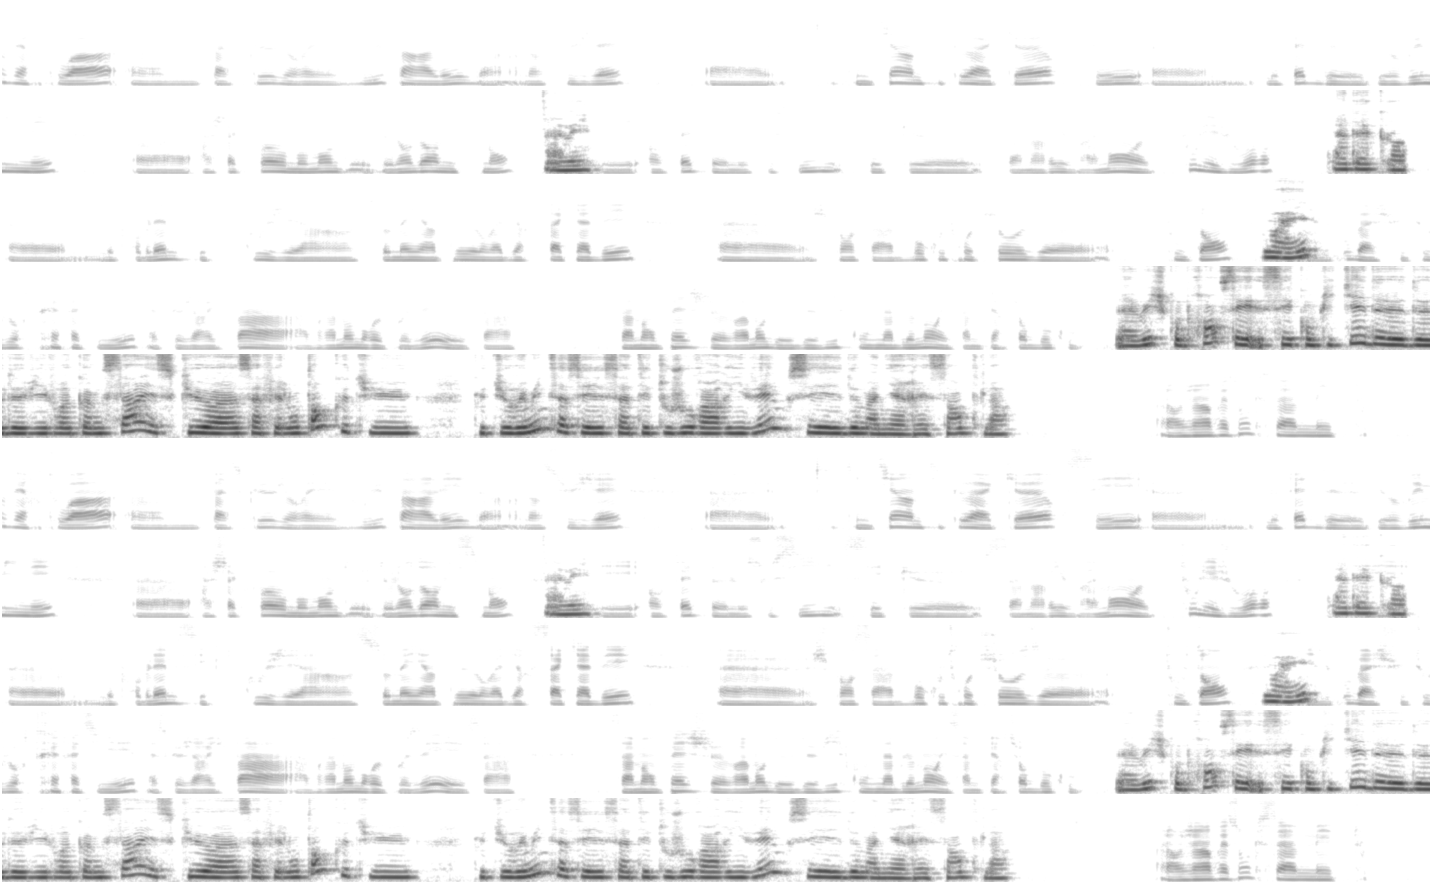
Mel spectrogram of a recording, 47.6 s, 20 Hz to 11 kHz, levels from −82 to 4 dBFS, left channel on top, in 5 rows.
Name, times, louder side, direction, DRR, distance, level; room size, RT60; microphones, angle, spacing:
voice 1, 0.0-18.2 18.6-26.4 26.8-32.3 32.7-35.8 45.8-47.2, right 2 dB, 60° right, 6.3 m, -57 dB
voice 2, 13.2-13.5 18.4-18.9 27.5-27.8 36.0-40.9 41.3-44.8, left 3 dB, 30° left, 0.4 m, -26 dB
head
